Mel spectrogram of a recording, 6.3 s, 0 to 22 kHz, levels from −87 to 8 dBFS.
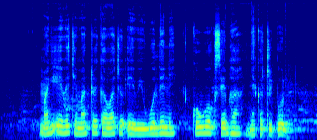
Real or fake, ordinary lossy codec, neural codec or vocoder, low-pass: real; none; none; none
